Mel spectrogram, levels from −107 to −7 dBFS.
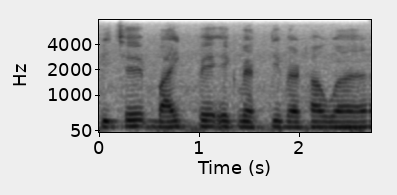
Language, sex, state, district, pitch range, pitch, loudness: Hindi, male, Jharkhand, Deoghar, 145-155 Hz, 145 Hz, -16 LUFS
